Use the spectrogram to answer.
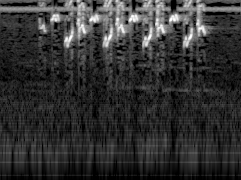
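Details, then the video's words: Cinereous tit (glatik batu) song used as clear tutoring recording: quick series of high two-part notes, a sharp downward stroke then higher whistles, about two per second, with a steady thin high tone behind. "MASTERAN JERNIH GLATIK BATU HANDAL"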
